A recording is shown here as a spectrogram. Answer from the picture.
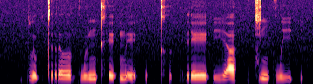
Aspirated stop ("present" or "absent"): present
